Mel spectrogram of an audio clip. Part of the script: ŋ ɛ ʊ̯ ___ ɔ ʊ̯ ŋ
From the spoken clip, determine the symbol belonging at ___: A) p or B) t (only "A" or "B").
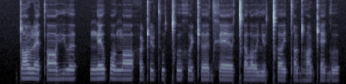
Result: A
